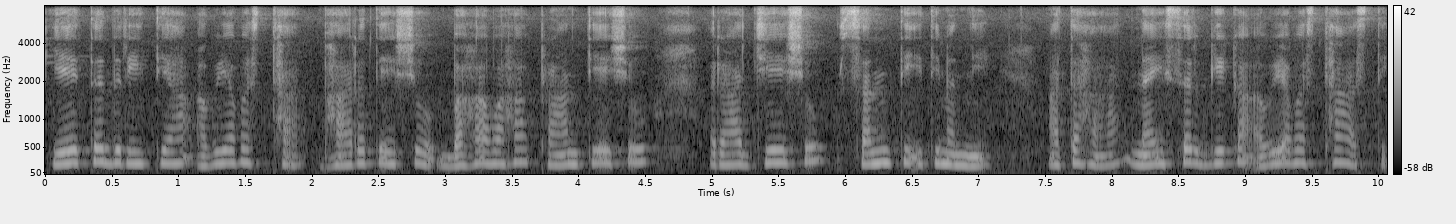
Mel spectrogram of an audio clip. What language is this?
Sanskrit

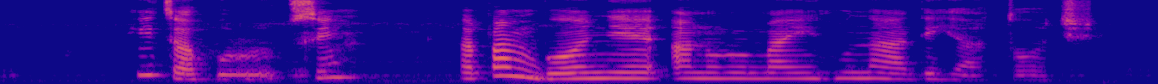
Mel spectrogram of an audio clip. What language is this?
Igbo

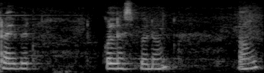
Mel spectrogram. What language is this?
Bodo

